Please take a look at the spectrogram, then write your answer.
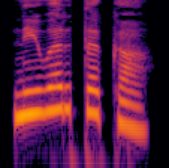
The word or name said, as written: ನಿವರ್ತಕ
